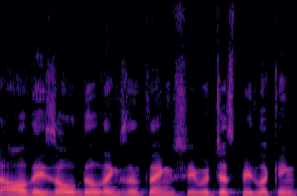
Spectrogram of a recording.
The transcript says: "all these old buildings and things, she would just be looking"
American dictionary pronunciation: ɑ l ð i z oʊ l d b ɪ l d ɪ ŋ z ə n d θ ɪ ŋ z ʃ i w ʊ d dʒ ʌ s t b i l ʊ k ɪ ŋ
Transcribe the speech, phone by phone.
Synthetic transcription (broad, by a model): ɑ l ð i z oʊ l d b ɪ l d ɪ ŋ z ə n θ ɪ ŋ z ʃ i w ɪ d dʒ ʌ s b i l ʊ k ɪ ŋ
